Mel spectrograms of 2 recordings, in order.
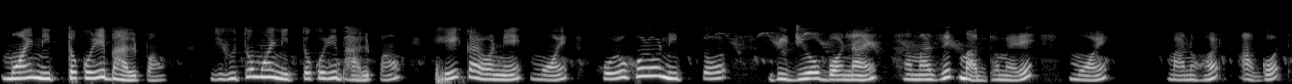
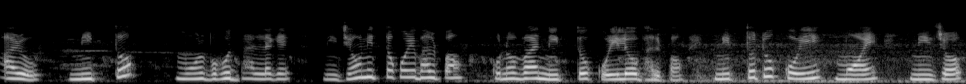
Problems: constant background noise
